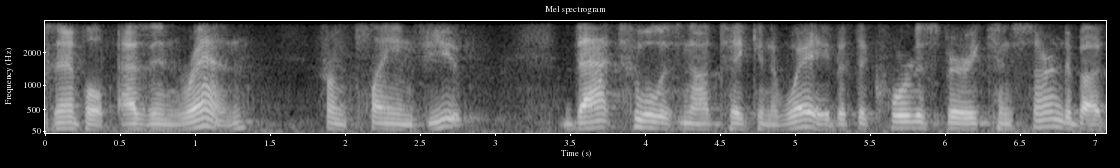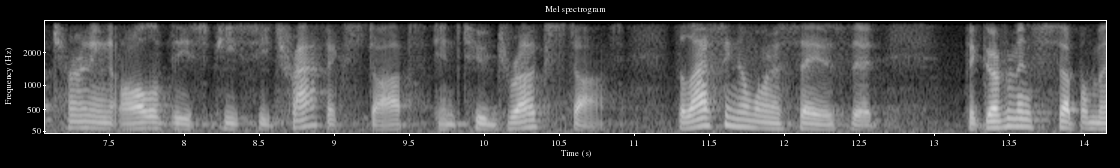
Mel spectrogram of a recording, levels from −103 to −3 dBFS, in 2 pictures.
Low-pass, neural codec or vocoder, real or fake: 3.6 kHz; codec, 16 kHz, 1.1 kbps, Voila-Tokenizer; fake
